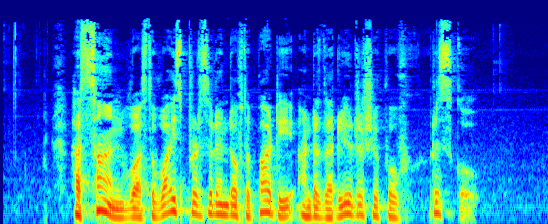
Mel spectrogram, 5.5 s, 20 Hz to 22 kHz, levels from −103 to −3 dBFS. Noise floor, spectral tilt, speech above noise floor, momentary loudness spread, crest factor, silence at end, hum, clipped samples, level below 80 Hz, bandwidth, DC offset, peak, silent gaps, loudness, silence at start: -64 dBFS; -6 dB/octave; 40 dB; 10 LU; 22 dB; 0.75 s; none; under 0.1%; -60 dBFS; 16 kHz; under 0.1%; -4 dBFS; none; -25 LUFS; 0.55 s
